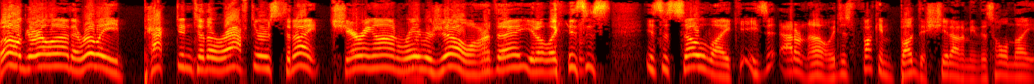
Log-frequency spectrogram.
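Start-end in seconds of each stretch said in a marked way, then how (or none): 0.0-5.2 booming, pitched-up announcer voice. Complaining about a wrestling broadcast, imitating the announcer: booming Gene announcer impression. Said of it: "boom booming bombastic announcer voice".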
